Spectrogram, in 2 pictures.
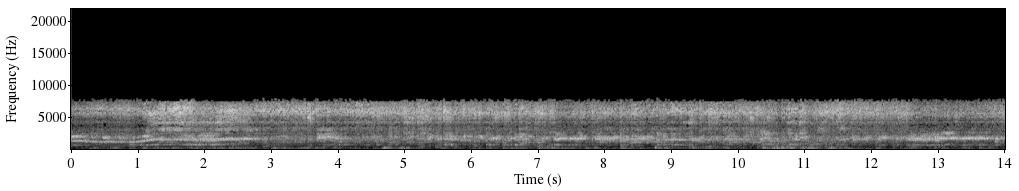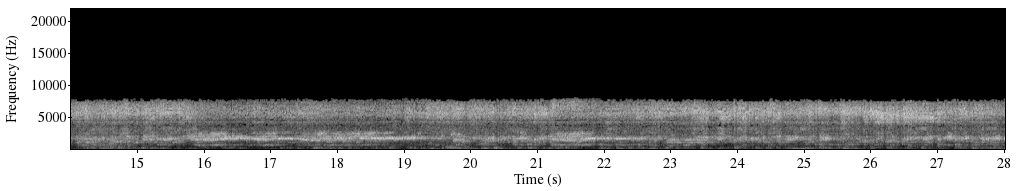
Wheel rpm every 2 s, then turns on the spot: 190, 230, 230, 230, 230, 230, 230, 230, 220, 230, 230, 230, 230, 230.
none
